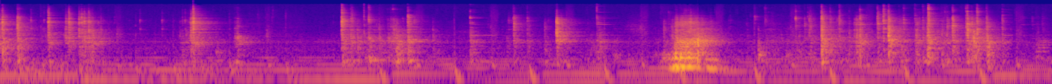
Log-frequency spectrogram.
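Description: Hand wrenches clicking and scraping on steel bolts and lock nuts as they are snugged up, a string of irregular metallic clicks and ticks, with a louder clatter about nine seconds in.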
